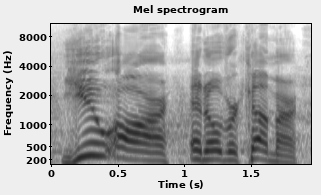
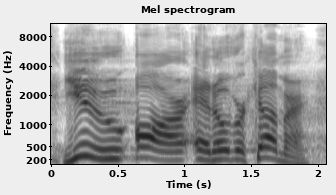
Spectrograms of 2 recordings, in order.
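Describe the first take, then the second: No difference in how they are said.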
